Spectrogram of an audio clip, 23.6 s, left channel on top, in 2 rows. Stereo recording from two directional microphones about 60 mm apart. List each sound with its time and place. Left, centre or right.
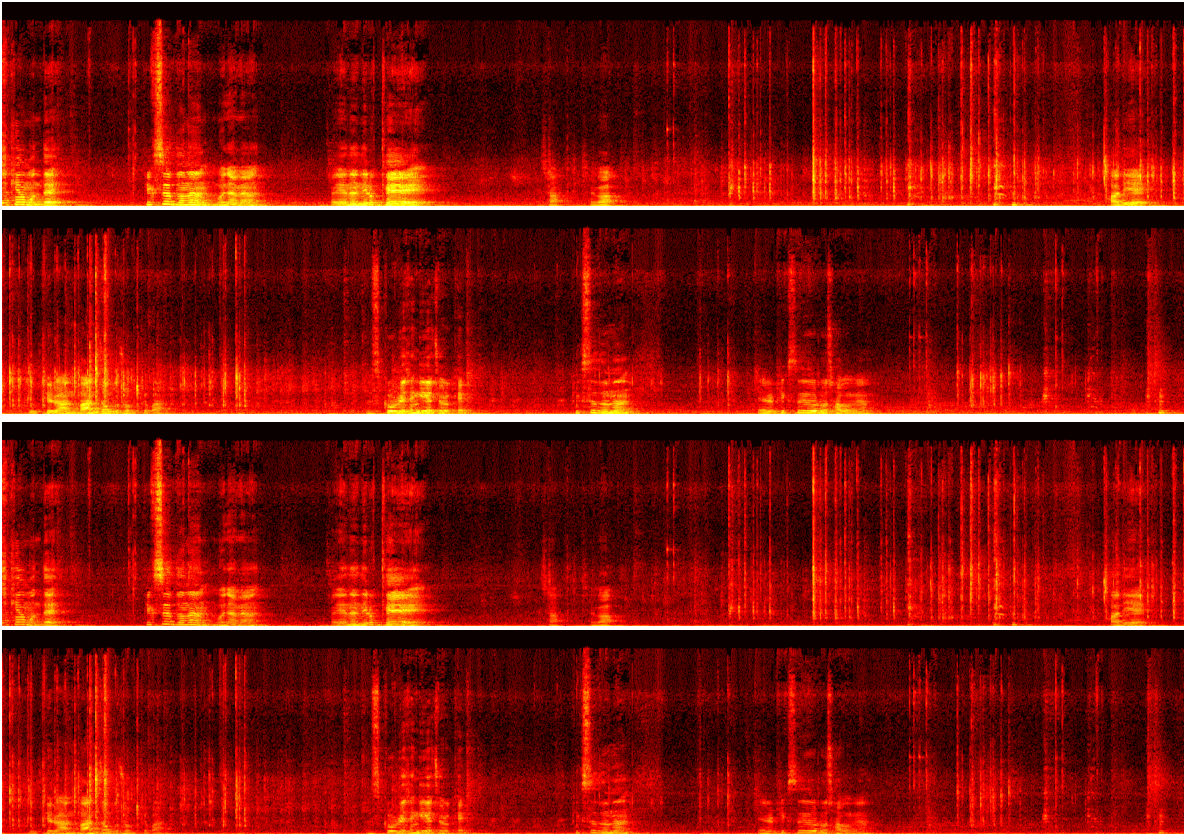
0.0 s speech: right
5.5 s speech: right
7.3 s computer keyboard: centre
9.0 s typing: right
10.1 s a sound: centre
10.8 s a sound: right
11.4 s typing: centre
11.8 s typing: right
15.5 s speech: right
17.6 s speech: right
21.5 s typing: right
23.4 s a sound: right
